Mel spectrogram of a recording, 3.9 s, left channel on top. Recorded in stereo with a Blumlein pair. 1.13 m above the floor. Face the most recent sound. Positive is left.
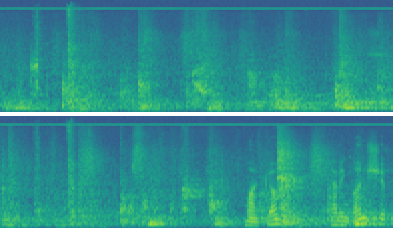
turn(degrees=-35)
